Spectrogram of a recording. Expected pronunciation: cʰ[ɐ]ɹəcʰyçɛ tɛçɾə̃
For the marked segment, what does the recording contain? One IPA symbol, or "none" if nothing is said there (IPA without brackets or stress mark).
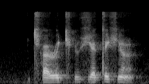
ɐ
